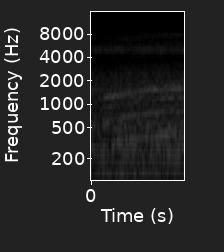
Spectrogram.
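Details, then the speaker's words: MegaTouch Maxx bartop arcade machine's computer: steady loud hiss-like roar with whistling around 5 kHz; the power supply fan sounds awful and the CPU fan keeps revving up and down; all fans to be replaced. "The power supply fan sounds awful. The CPU fan keeps revving and unrevving. Uh, it sounds awful."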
